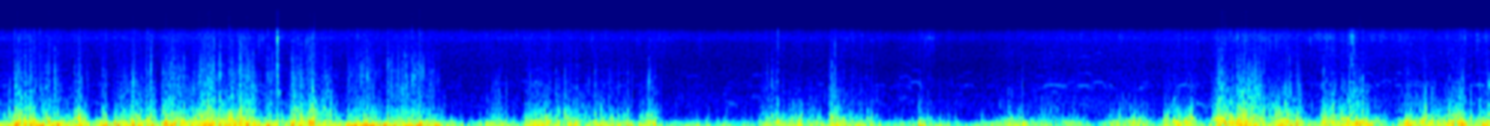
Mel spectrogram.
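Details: On a very windy day by the Saskatchewan River in Saskatoon, Canada geese give irregular honks, several per second at times, faint against buffeting wind gusts recorded on a camcorder.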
